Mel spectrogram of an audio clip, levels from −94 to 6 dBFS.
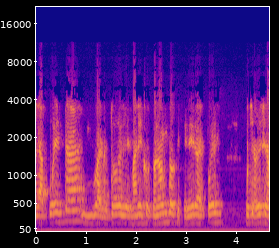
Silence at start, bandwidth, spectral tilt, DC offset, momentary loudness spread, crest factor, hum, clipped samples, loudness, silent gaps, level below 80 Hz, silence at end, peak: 0 s; 11 kHz; -4.5 dB/octave; 0.4%; 5 LU; 14 dB; none; under 0.1%; -19 LUFS; none; -64 dBFS; 0 s; -4 dBFS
